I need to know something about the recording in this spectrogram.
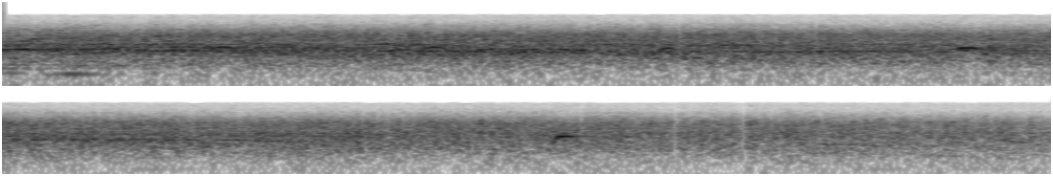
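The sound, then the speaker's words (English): Sustained audience applause on a talent program, measured by an applause indicator to pick the night's winner: a dense, steady wash of clapping that holds an even loudness for about ten seconds, with a muffled, band-limited tone and no voices over it. “The applause indicator shows the winner tonight on this program is Johnny Duggan.”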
